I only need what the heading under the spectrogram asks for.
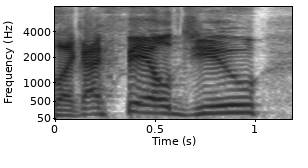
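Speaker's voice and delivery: imitated crying, tearful voice. Retelling what a crying mother said to the speaker: imitating someone crying. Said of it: "crying to me".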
